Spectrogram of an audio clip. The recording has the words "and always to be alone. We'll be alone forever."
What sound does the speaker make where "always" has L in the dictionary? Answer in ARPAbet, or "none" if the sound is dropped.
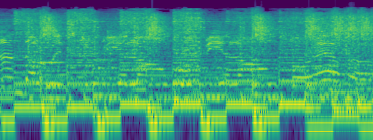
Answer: none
